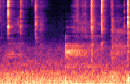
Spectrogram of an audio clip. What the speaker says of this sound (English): I'm just going to cut it off now while it's here.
